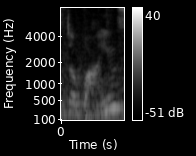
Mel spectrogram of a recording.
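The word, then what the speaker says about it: Davines: to pronounce it as Divines. It's pretty easy because this is an Italian brand.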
